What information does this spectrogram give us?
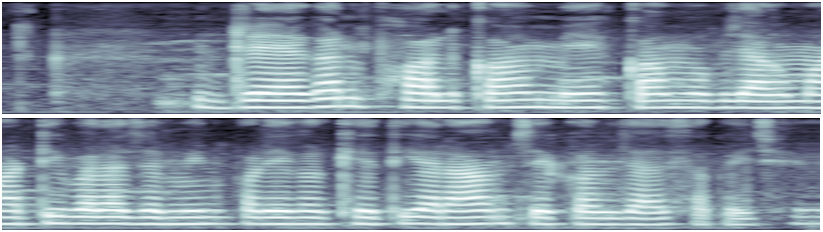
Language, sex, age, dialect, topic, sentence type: Magahi, female, 25-30, Western, agriculture, statement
